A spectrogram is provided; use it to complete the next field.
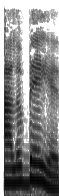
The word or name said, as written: alubayyid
